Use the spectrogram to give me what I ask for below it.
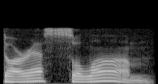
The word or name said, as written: Dar es Salaam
